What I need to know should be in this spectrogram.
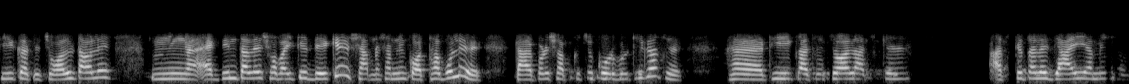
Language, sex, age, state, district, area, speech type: Bengali, female, 30-45, West Bengal, Kolkata, urban, conversation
